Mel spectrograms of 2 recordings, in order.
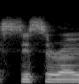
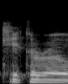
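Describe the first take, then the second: First: The name begins with an S sound. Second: The name begins with a K sound. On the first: "the C being able to be pronounced like an S" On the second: "is actually meant to be pronounced like Kikero"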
